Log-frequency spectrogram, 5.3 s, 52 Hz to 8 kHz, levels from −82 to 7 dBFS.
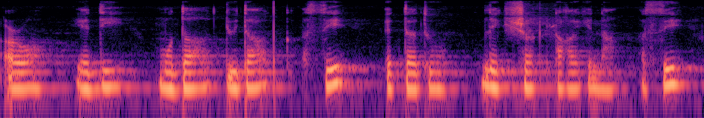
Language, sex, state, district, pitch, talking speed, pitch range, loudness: Nagamese, female, Nagaland, Dimapur, 185 Hz, 125 wpm, 185-195 Hz, -18 LUFS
